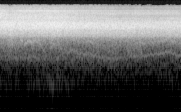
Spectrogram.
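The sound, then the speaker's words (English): A steady, bright hiss lasting several seconds without a break, a voice imitating the spray of a Doom aerosol insect spray can used on a little spider, fairly loud with no talking. “And then the doom comes out, or the spray comes out.”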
